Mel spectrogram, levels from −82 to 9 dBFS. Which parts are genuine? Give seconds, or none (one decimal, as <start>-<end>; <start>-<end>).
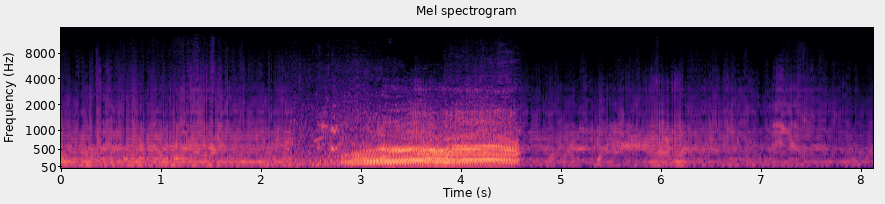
2.3-4.6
